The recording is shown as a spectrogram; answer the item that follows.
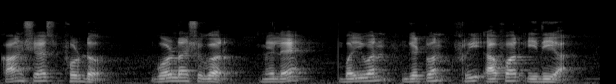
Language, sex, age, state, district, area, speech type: Kannada, male, 45-60, Karnataka, Bangalore Urban, rural, read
